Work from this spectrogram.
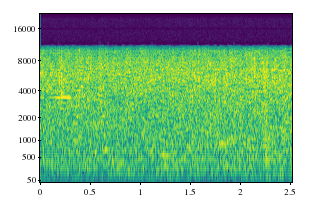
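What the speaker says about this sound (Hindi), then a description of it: "बहुत तेजी से बरसात आ रही है लोसल के अंदर।" Heavy rain pours down in Losal, a dense, even hiss of water falling on surfaces, continuous and close with no clear voices.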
